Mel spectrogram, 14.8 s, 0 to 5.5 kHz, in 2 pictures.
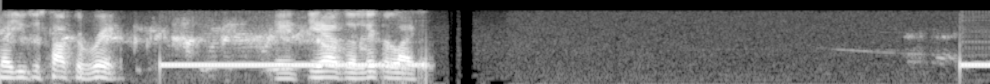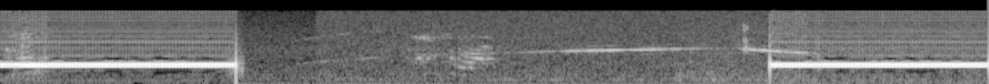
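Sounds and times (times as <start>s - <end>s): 
speech: 0.0s - 1.0s, 2.0s - 3.3s
faint noise: 0.0s - 14.8s
phone ringback tone: 1.2s - 3.2s, 7.2s - 9.3s, 13.1s - 14.8s.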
